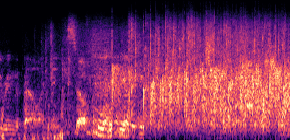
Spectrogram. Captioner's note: applause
